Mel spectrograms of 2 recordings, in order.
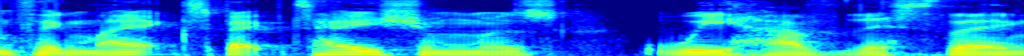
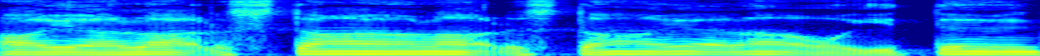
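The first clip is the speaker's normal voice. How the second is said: put-on cheeky, high-pitched London Cockney geezer accent; 5 semitones higher than usual. Retelling the boss's words on a phone call, London Cockney geezer accent. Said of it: "London Cockney geezer".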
